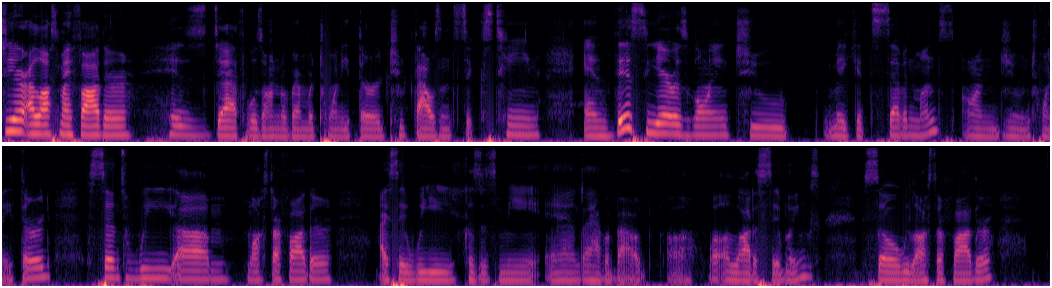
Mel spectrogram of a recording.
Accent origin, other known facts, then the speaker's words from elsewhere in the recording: Bahamas; Growing up in the Bahamas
